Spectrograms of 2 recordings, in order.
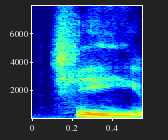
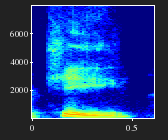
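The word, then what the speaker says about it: qi: But similarly, chi or ki, as it's pronounced, is the same thing.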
